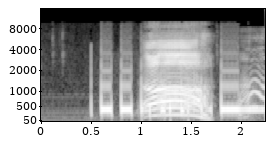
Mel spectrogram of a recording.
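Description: A phone's electronic ringtone for an incoming call plays loud: two quick beeps, then a long warbling, melodic tone that bends up and down, followed by another steady ringing note.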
